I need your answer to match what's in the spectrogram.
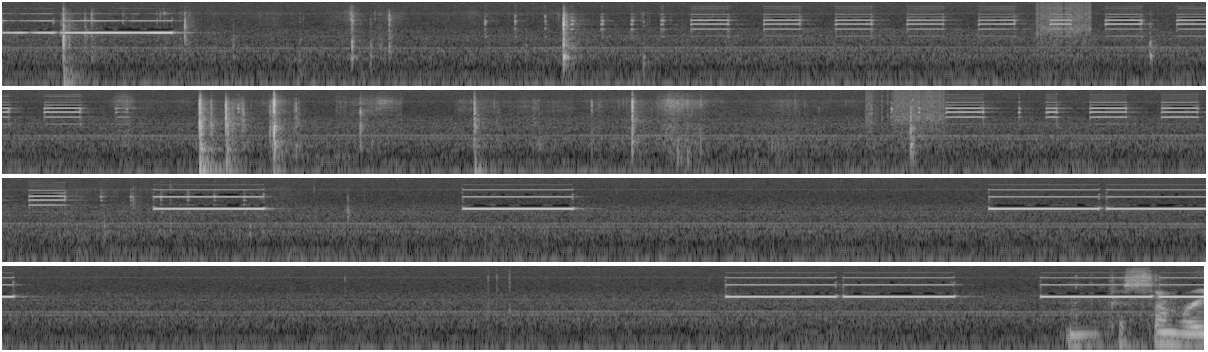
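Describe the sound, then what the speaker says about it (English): Repeated electronic beeps from a detector alarm going off indoors, sounding in short bursts and longer sustained tones over a steady hum, with light talk and handling noises. "So that's this detector going off"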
